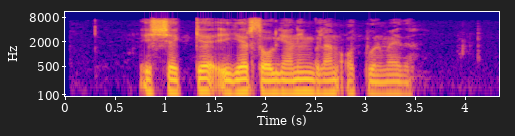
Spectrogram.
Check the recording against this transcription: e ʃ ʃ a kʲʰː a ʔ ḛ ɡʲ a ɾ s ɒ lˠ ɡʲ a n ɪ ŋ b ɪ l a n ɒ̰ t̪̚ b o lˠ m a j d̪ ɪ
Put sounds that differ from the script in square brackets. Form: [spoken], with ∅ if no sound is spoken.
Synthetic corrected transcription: e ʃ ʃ a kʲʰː a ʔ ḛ ɡʲ a ɾ s ɒ lˠ ɡʲ a n ɪ ŋ b ɪ l a n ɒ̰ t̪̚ b o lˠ m a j d̪ ɪ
